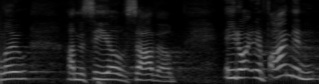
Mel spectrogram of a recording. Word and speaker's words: Savo: you should know called tsavo rhymes with Bravo tsavo rhymes with Bravo keep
